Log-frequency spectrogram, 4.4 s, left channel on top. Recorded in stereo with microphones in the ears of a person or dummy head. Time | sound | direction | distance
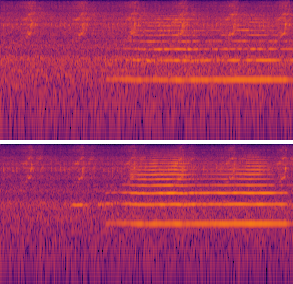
0.0 | running water | 10° right (ahead or behind) | 1.9 m
1.6 | a trumpet | 55° right (ahead or behind) | 2.5 m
